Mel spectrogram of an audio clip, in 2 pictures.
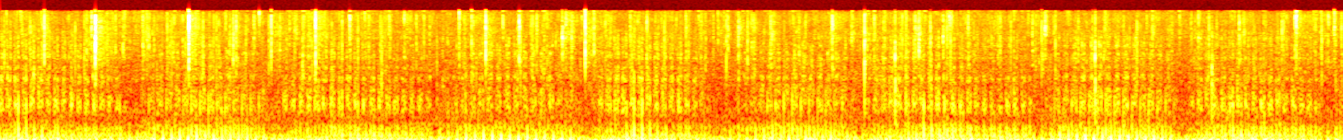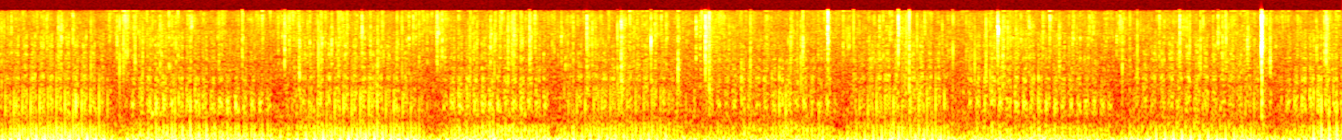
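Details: Rumbling cat purr repeating in steady inhale-exhale cycles under the constant crackle and sparks of a fireplace, the low drone dominating throughout.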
